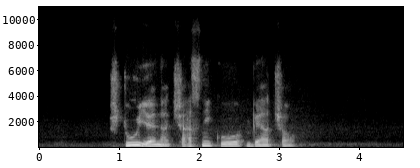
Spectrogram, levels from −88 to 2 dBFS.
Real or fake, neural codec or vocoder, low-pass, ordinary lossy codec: real; none; 7.2 kHz; Opus, 24 kbps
